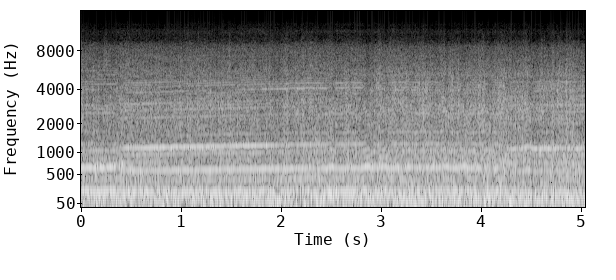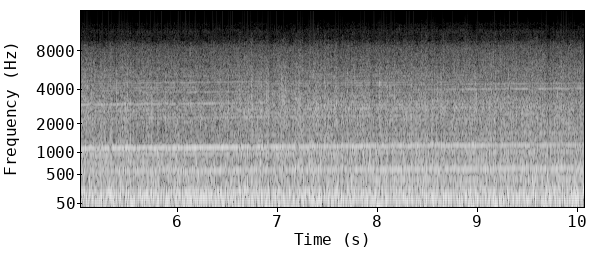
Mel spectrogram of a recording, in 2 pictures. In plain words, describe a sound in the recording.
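A kart engine buzzes loudly close by at a high, steady pitch.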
